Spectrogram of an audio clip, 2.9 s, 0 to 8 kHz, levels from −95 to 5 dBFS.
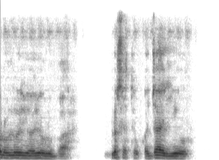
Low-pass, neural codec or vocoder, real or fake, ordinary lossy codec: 7.2 kHz; codec, 16 kHz, 16 kbps, FunCodec, trained on Chinese and English, 50 frames a second; fake; none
